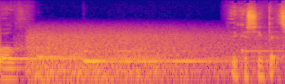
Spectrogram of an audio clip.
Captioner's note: waves lapping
